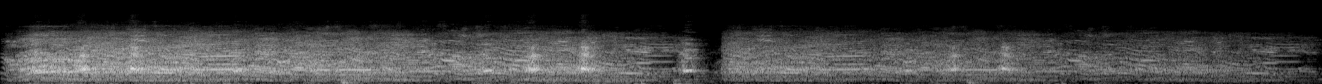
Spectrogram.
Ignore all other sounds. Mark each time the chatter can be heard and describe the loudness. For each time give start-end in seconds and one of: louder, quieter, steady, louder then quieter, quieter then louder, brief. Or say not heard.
0.0-13.1 quieter.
